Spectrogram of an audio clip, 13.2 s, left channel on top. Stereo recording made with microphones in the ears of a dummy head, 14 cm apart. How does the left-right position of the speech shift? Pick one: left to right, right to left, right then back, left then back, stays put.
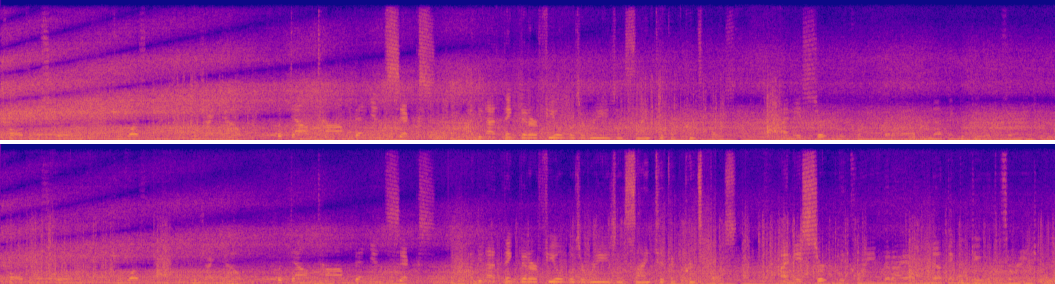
left to right.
